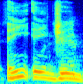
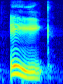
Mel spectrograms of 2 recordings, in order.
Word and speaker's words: EEG: or an acronym an EEG brain scan helps answer that say the swinburne researchers he says an EEG that's an abbreviation we don't pronounce it egg we say e e g e EEG stands for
